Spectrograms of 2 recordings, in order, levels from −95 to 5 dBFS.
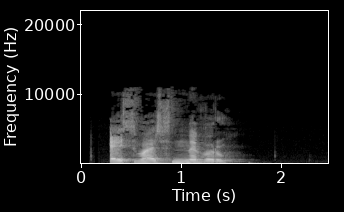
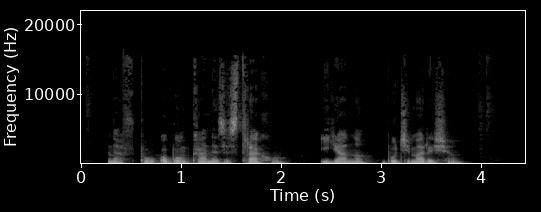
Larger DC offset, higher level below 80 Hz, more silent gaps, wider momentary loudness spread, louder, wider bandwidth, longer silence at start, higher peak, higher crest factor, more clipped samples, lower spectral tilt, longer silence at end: neither; second, -74 dBFS vs -68 dBFS; second, none vs 2.28-2.37 s; second, 7 LU vs 10 LU; first, -22 LUFS vs -42 LUFS; second, 11.5 kHz vs 16 kHz; about the same, 0.3 s vs 0.25 s; first, -2 dBFS vs -22 dBFS; about the same, 22 dB vs 20 dB; neither; about the same, -4.5 dB/octave vs -5 dB/octave; first, 0.95 s vs 0.65 s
